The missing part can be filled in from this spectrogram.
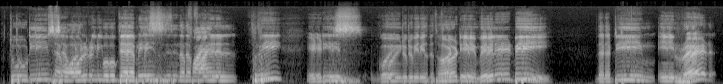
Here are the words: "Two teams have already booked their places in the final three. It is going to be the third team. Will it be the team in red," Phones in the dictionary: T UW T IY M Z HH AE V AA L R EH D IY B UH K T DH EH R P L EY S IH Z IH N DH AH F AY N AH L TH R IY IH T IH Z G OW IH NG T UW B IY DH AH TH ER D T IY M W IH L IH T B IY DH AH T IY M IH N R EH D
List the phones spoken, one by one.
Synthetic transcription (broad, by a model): T UW T IY M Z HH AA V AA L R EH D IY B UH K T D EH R P L EY S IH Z IH N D AH F AY N AH L T R IY IH T IH Z G OW IH NG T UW B IY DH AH T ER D T IY M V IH L IH T B IY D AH T IY M IH N R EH D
